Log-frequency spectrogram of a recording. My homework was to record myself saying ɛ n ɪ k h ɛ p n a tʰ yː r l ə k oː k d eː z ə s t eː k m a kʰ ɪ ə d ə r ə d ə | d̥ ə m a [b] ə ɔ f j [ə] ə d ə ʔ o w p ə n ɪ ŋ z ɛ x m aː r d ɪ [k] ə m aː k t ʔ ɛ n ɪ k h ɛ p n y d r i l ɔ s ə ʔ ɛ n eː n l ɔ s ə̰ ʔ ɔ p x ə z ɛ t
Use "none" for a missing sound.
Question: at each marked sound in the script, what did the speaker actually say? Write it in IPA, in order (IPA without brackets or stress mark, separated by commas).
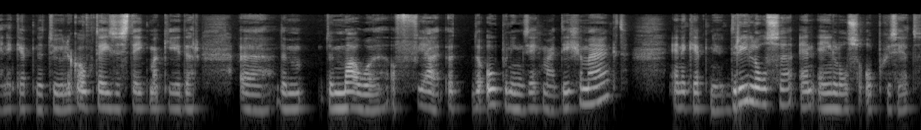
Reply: w, a, x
